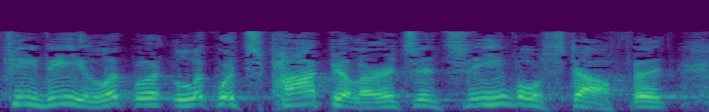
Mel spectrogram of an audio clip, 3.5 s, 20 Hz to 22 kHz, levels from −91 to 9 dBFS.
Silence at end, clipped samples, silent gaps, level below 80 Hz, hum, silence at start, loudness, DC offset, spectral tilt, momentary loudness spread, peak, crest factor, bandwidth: 0 s; under 0.1%; none; -76 dBFS; none; 0 s; -24 LUFS; under 0.1%; -4 dB/octave; 6 LU; -8 dBFS; 16 dB; 8 kHz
